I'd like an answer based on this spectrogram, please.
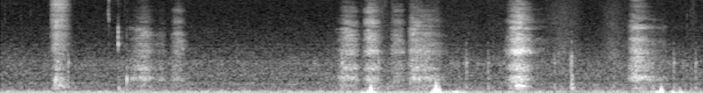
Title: I have the sneezes!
